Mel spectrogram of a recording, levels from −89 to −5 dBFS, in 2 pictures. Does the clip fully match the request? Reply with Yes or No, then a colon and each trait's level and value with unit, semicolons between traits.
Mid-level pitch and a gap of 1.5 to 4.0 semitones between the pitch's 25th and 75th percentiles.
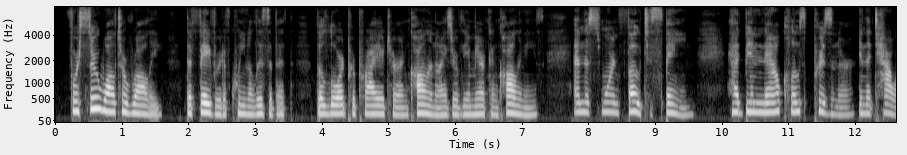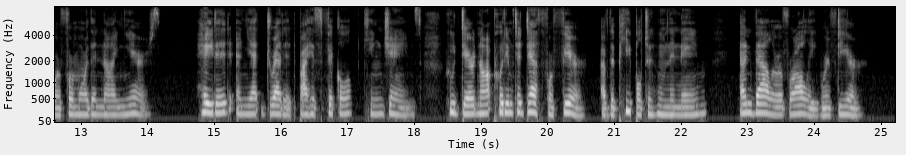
Yes: medium, 170 Hz; average, 3.4 semitones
